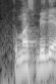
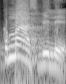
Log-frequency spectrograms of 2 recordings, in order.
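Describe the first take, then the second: First: It is said softly and gently. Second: It is said loudly with a raised voice. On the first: It is the first request. The speaker calls it right. "yang pertama lembut" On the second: The request has been repeated many times. The speaker calls it wrong. "kali ke sepuluh"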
